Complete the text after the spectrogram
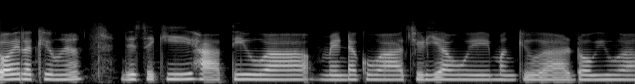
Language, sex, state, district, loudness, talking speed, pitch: Hindi, female, Himachal Pradesh, Shimla, -20 LUFS, 160 wpm, 220 Hz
